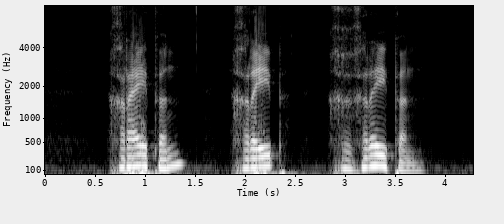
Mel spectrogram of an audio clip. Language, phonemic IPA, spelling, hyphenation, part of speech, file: Dutch, /ˈɣrɛi̯pə(n)/, grijpen, grij‧pen, verb, Nl-grijpen.ogg
- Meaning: to grab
